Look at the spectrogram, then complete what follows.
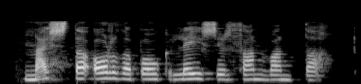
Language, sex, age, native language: Icelandic, male, 10, Icelandic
